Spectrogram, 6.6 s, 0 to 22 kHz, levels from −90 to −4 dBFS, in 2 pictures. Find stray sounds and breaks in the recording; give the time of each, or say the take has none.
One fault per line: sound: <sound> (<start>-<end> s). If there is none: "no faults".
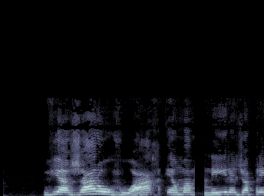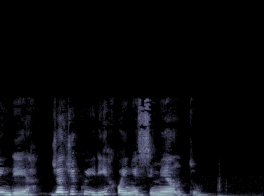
sound: dropout (2.4-2.6 s)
